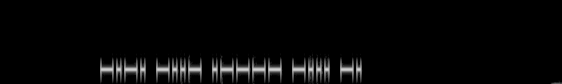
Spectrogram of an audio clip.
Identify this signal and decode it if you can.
Morse code, heard as a keyed tone, about 30 wpm, 700 Hz. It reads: CX1BN
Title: DXCC-100 Call Signs - 5 Characters - 30wpm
